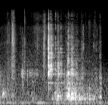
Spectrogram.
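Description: Light knocks and metallic clinks of equipment being handled beside a welder, over a faint low steady hum.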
